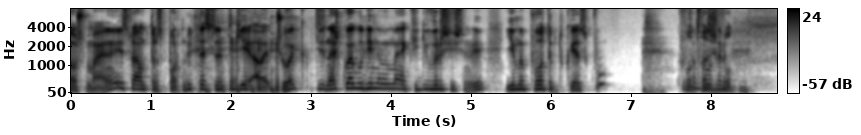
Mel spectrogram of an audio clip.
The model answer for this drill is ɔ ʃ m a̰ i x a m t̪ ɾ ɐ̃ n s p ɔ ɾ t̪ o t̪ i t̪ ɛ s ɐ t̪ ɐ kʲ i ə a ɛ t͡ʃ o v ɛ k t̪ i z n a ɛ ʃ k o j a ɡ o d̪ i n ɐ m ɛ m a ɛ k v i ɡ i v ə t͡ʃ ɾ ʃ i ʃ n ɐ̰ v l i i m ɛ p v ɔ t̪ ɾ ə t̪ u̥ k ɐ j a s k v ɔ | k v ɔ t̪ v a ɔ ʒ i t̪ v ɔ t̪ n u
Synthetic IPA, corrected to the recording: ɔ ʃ m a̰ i s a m t̪ ɾ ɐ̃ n s p ɔ ɾ t̪ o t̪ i t̪ ɛ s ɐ t̪ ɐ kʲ i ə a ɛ t͡ʃ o v ɛ k t̪ i z n a ɛ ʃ k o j a ɡ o d̪ i n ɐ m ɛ m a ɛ k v i ɡ i v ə ɾ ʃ i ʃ n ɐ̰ l i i m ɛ p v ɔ t̪ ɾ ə t̪ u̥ k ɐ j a s k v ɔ | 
